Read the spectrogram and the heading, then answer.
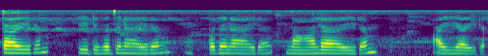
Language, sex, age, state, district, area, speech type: Malayalam, female, 18-30, Kerala, Palakkad, rural, spontaneous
